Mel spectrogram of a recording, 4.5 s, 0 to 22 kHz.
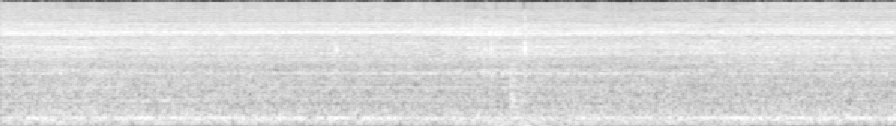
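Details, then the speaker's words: VR V6 turbo Commodore ute, new 800+ hp fuel system with Bosch 044 pump, fuel pump relay jumped: quiet steady hum with soft hiss, no surging; pumps running normally, 60 psi pressure, no leaks. "this on, you can hear that 044 goodness, and we're looking good."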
